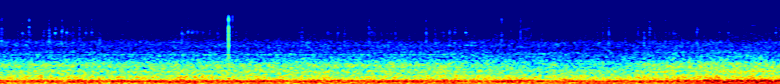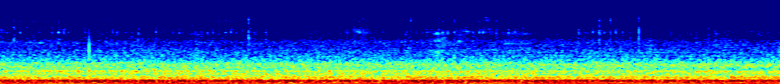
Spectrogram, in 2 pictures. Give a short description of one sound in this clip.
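A diesel railcar drones steadily, heard from inside, and grows louder partway through.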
